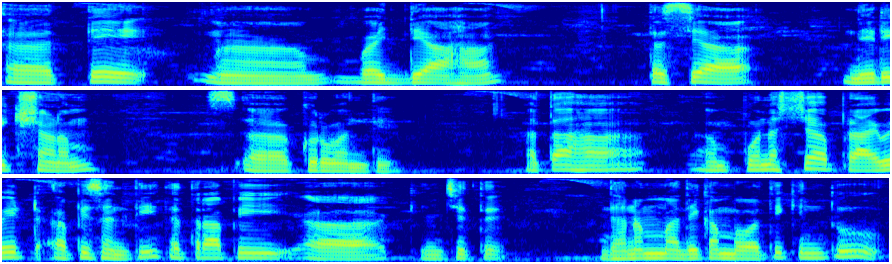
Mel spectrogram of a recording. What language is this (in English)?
Sanskrit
